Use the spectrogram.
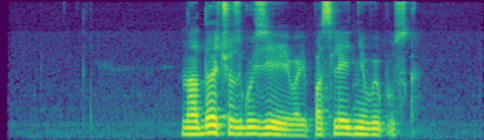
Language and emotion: Russian, neutral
